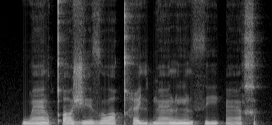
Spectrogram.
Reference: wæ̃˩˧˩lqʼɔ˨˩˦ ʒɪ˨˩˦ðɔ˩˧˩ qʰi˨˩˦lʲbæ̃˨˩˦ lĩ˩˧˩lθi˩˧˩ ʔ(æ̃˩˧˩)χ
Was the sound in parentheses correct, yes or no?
no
